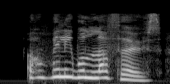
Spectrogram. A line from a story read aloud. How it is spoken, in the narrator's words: I cried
